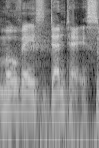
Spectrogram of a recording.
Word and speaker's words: mauvais dent: It looks like it's spelled like mauvais dentes, but it's mauvais dent.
